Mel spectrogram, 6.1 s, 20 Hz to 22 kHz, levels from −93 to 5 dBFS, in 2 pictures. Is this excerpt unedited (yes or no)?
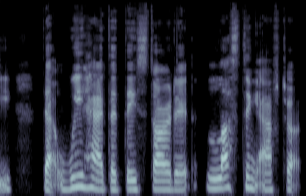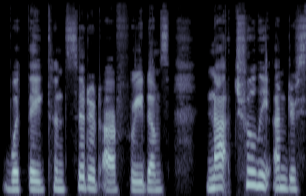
yes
